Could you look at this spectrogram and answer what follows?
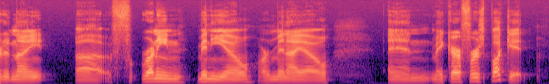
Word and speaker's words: MinIO: realized that a company called Min IO which is how I'm going to pronounce it other people call it Mineo which okay um but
